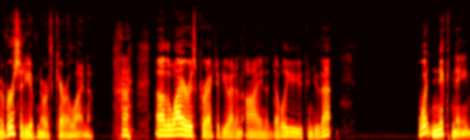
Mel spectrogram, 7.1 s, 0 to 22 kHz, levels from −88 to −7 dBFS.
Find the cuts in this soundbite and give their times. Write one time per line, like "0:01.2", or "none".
0:02.2

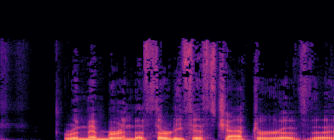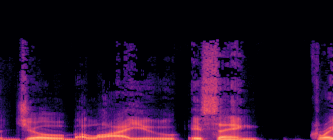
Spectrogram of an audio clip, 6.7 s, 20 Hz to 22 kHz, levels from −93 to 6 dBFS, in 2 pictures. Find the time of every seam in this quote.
0:05.2

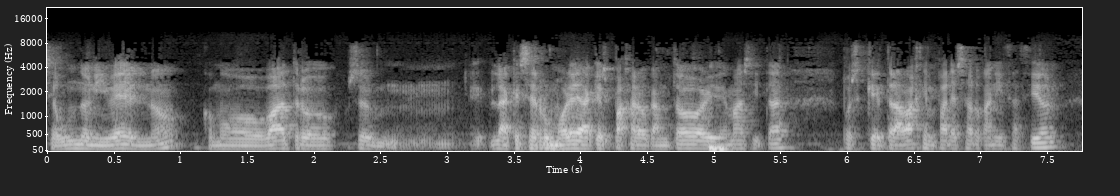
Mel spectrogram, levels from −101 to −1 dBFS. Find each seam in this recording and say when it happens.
0:02.2

